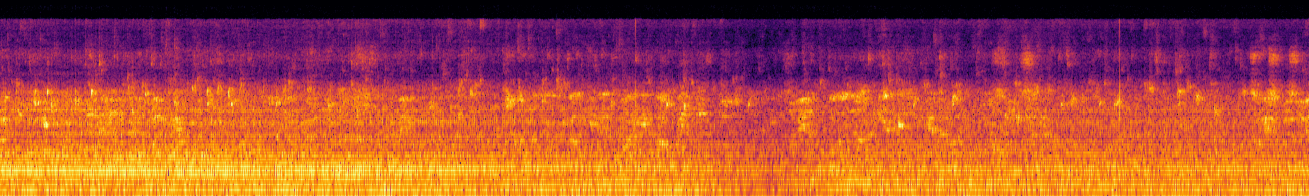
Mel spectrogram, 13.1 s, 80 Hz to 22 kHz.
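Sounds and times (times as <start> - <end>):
faint pump hum: 0.0 - 13.0
water trickling and splashing: 0.0 - 13.0.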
